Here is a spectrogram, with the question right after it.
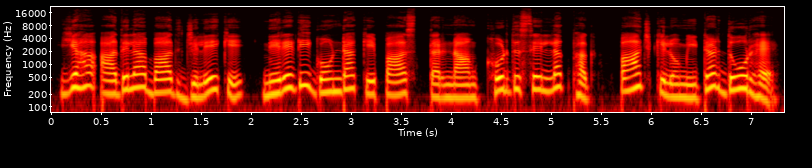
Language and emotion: Hindi, neutral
